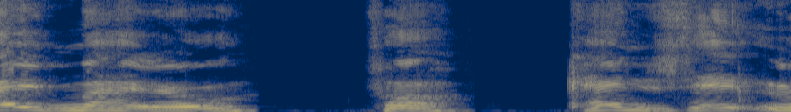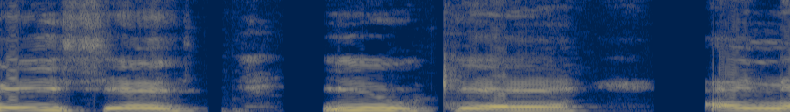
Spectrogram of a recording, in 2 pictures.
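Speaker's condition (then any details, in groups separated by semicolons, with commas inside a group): Cerebral palsy; walking much harder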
